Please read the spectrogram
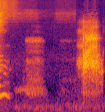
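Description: A short, faint vocal sound about half a second in, then a breath drawn in near the end, just before the next line is spoken.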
